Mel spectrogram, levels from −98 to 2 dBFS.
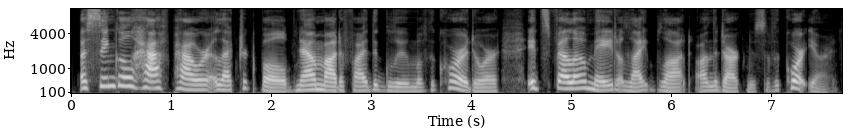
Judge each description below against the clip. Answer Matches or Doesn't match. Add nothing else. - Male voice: Doesn't match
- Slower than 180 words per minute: Doesn't match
